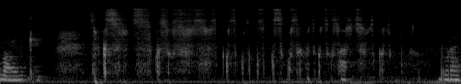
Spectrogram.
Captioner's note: incorrectly pronounced whispering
